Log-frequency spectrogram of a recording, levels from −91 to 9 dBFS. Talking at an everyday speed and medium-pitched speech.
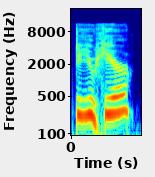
No: average, 190 wpm; high, 230 Hz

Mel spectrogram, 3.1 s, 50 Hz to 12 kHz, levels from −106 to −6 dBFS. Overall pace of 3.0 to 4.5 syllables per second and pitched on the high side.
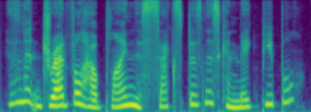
No: 5.2 syllables/s; very high, 265 Hz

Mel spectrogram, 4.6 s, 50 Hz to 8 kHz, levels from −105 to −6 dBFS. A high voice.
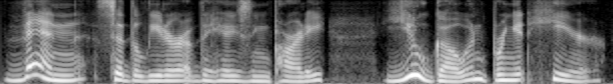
Yes: high, 195 Hz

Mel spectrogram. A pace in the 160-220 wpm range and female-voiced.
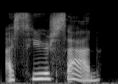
Yes: average, 200 wpm; female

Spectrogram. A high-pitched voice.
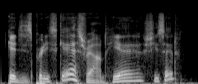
No: low, 130 Hz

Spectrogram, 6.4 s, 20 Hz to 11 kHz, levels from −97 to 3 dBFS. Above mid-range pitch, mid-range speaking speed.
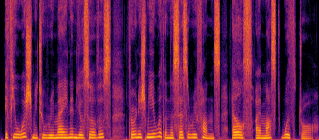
Yes: high, 220 Hz; average, 180 wpm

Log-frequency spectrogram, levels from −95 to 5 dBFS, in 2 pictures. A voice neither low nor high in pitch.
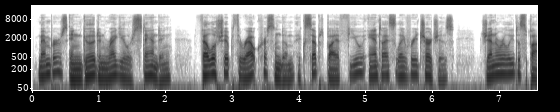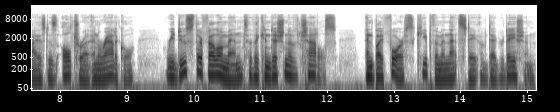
No: low, 115 Hz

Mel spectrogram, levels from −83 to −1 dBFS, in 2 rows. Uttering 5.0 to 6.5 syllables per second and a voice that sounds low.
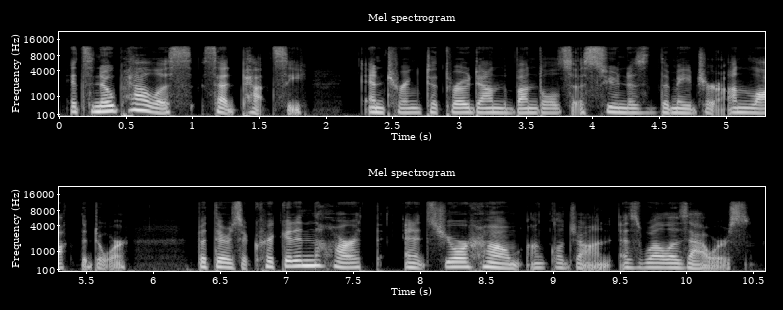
No: 5.3 syllables/s; medium, 180 Hz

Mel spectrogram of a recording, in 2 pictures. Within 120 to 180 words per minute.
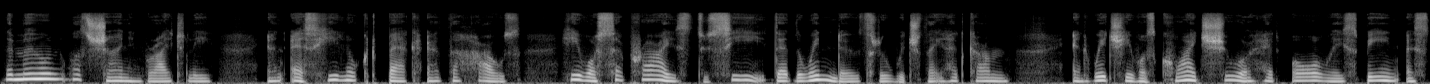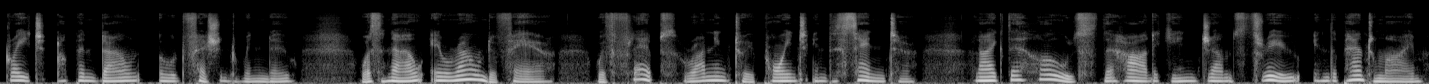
Yes: average, 140 wpm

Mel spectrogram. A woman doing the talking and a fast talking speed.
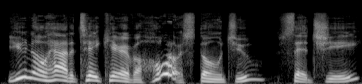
No: male; fast, 215 wpm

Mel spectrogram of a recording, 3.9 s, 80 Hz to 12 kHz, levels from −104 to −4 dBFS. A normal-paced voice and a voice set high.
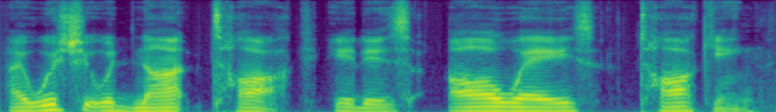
No: average, 155 wpm; low, 115 Hz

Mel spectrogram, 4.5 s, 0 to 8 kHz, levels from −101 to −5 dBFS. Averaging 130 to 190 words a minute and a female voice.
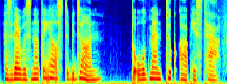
No: average, 200 wpm; female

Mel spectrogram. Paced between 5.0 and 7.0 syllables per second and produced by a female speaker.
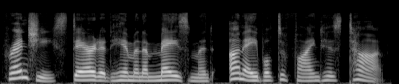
Yes: 5.2 syllables/s; female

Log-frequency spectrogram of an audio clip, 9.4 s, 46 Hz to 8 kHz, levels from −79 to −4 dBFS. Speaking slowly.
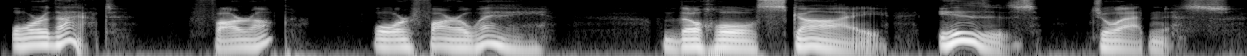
Yes: slow, 75 wpm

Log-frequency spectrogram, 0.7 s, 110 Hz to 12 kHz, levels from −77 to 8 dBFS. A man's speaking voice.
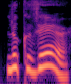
No: female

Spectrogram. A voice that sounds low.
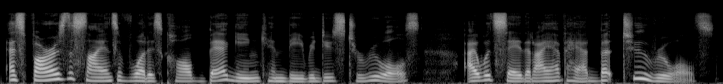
No: medium, 165 Hz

